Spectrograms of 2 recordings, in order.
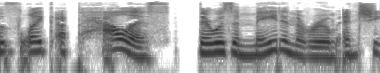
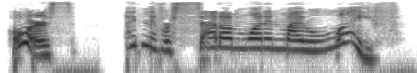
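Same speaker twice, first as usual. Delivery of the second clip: higher, disbelieving protest; incredulous; 7 semitones higher than usual. Acted. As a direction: blurt it out in disbelief. Disbelief at the doctor's claim.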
